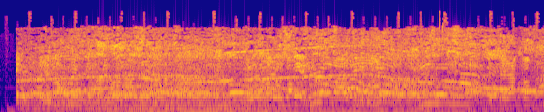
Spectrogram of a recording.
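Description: A dense crowd of supporters murmurs and chatters continuously at the San Isidro cemetery as the hearse with the remains of Primo de Rivera arrives, police holding them behind a security cordon; many overlapping voices form a steady, loud babble with occasional louder shouts rising above it, no single voice standing out.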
